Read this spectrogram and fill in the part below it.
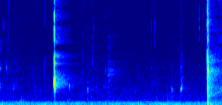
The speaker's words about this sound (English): And you know why I choose my chew my ice? I don't chew my ice because it's enjoyable.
